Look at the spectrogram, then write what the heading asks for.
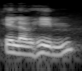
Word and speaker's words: Elohim: name which the Torah starts with which is Elokim you pronounce it if you say it out it's Elohim that's also more than a hundred times the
